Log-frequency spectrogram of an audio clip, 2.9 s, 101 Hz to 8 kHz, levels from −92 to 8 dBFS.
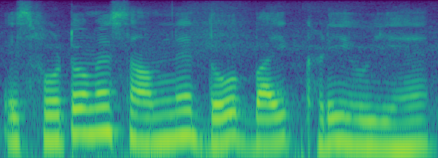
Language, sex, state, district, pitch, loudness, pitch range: Hindi, male, Arunachal Pradesh, Lower Dibang Valley, 155 Hz, -13 LUFS, 150-170 Hz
